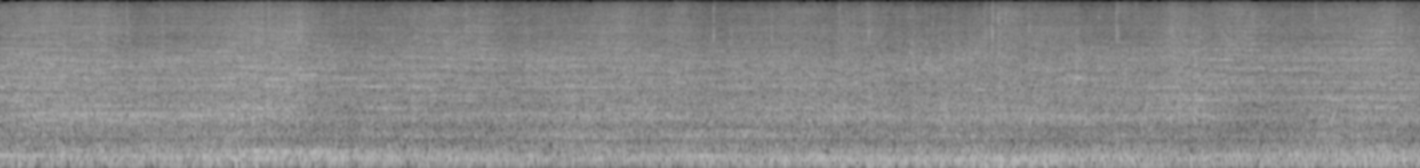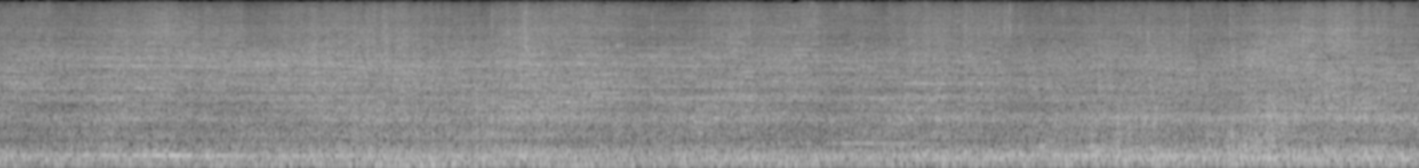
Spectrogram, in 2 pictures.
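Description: Loaded autorack freight cars rolling past, a steady rumble of steel wheels on rail.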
